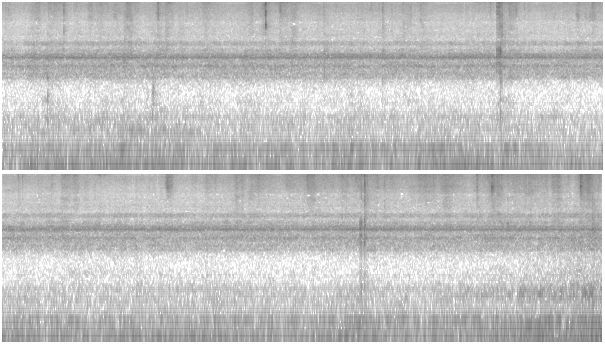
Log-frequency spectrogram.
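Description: Quiet background: a steady low rumble with a faint high hum, and a few soft clicks spread far apart.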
